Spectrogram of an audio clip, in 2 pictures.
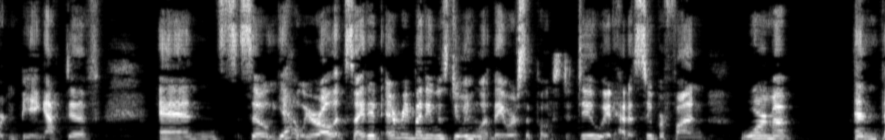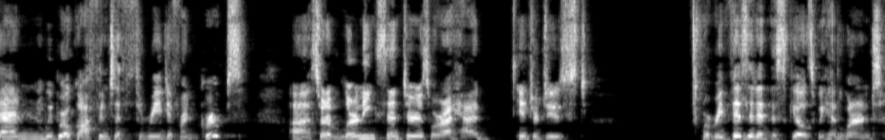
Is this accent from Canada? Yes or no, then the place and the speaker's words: yes; Northern Ontario, Canada; moved away as an adult; now in Germany; my Canadian roots or just growing up in Northern Ontario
